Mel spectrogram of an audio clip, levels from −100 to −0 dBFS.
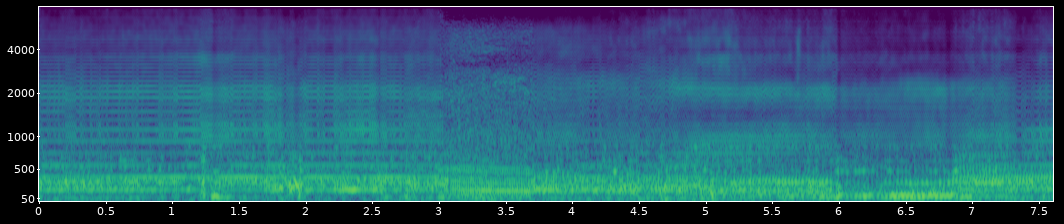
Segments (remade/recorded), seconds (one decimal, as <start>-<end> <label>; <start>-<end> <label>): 0.0-3.0 remade; 3.0-3.7 recorded; 3.7-7.6 remade

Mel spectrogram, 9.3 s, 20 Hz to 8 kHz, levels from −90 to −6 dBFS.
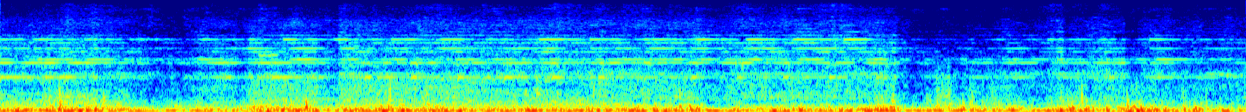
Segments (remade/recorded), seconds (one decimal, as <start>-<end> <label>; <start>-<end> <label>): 0.0-1.0 recorded; 1.0-1.5 remade; 1.5-6.6 recorded; 6.6-7.3 remade; 7.3-9.3 recorded

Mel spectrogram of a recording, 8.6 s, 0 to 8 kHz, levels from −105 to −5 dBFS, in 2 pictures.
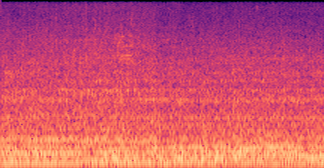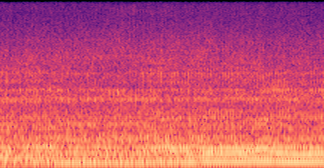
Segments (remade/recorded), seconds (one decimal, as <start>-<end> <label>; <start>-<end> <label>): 0.0-8.6 recorded

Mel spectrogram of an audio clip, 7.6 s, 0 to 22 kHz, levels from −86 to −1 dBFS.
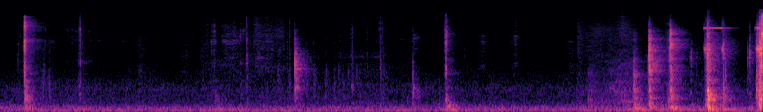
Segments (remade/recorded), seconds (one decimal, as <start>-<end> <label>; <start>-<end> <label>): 0.0-0.8 remade; 0.8-5.9 recorded; 5.9-6.9 remade; 6.9-7.6 recorded

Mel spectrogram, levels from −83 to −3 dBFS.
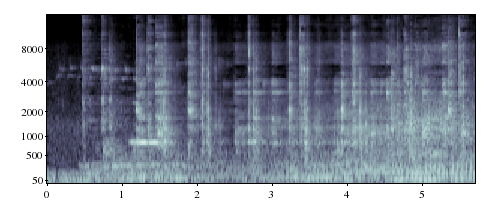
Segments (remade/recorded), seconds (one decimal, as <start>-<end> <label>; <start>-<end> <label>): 0.0-1.5 recorded; 1.5-4.5 remade; 4.5-5.7 recorded

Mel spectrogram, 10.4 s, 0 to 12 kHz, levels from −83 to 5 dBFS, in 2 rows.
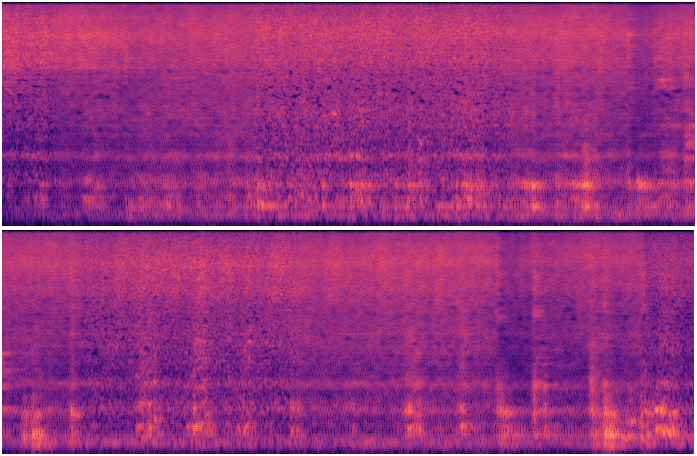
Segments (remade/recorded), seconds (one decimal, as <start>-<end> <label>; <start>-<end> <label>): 0.0-0.4 recorded; 0.4-1.9 remade; 1.9-3.8 recorded; 3.8-5.8 remade; 5.8-7.4 recorded; 7.4-10.0 remade; 10.0-10.4 recorded

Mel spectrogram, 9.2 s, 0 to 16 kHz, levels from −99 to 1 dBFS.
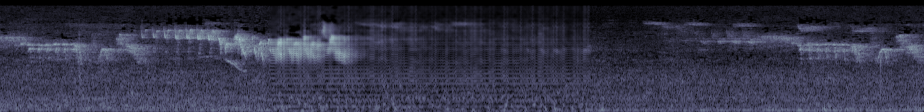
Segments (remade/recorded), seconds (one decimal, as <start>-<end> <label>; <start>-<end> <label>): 0.0-2.7 recorded; 2.7-5.9 remade; 5.9-9.2 recorded

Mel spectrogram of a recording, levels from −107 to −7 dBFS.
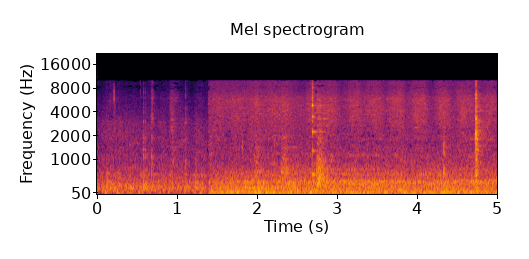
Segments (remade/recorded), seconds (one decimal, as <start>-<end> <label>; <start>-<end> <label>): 0.0-5.0 recorded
